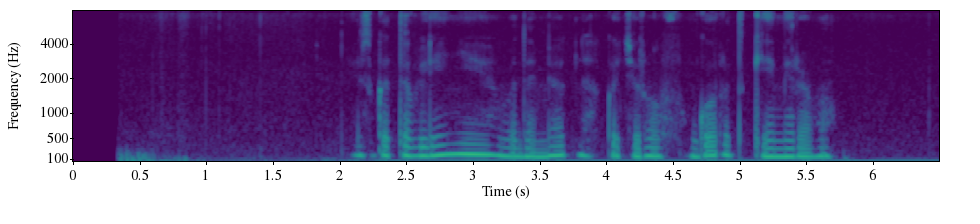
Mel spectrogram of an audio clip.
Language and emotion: Russian, neutral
